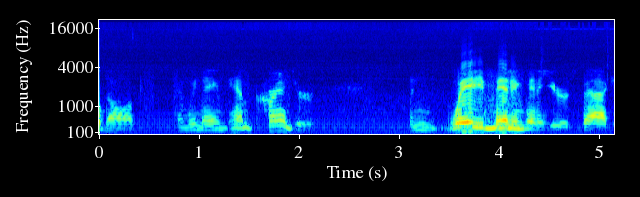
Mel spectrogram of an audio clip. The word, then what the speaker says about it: Kringer: Was I mispronouncing that? That's Kringer.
